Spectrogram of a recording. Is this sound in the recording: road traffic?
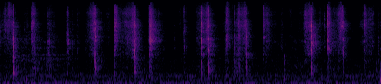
no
